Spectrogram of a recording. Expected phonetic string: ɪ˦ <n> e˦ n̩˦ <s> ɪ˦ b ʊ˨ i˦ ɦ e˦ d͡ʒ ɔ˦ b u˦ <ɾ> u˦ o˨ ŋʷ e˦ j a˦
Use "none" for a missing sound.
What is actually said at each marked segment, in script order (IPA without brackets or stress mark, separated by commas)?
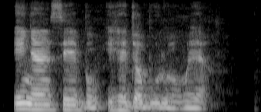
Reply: ɲ, s, ɾ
